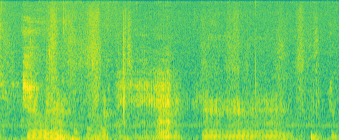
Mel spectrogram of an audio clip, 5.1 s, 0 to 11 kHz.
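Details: A Siberian husky and a malamute play fighting while lying on the floor give deep, rumbling growls in bursts with brief pauses, August 2014.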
